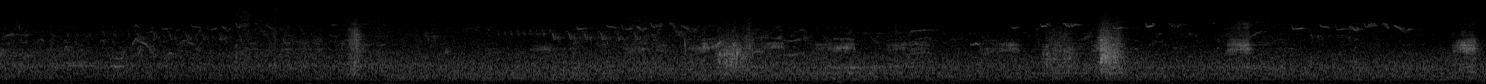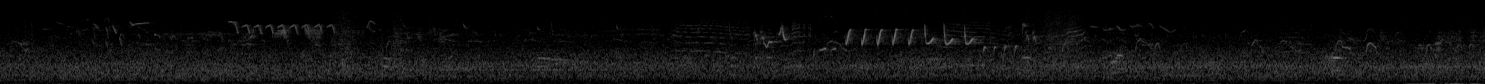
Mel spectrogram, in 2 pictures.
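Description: Several wild birds calling over a steady background hiss: scattered short calls throughout, a rapid trill around the middle, and a louder rapid series of calls about three quarters of the way through.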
